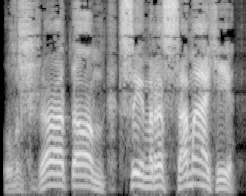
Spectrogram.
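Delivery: acted outraged shout, held in volume; angry yell. A narrator's reading. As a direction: hurl it as a furious accusation. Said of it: "заорал Расмус".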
